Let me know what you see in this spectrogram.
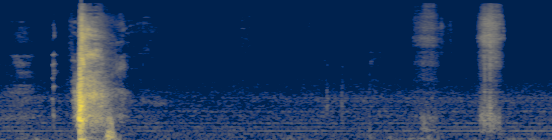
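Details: A female's sneezes after an itch set in: one loud sneeze with a short double burst, then two softer sneezy breaths a few seconds later in a quiet room; sneezing.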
